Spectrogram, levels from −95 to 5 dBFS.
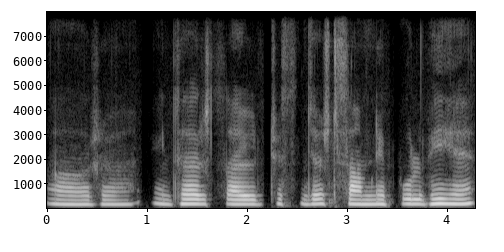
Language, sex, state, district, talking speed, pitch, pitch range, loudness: Hindi, female, Chhattisgarh, Bastar, 110 wpm, 185 Hz, 175-190 Hz, -18 LUFS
